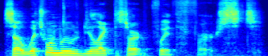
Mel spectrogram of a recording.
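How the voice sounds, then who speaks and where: A man's voice: medium pitch, a little slow. A man hosting a casual group chat, rambling, joking and often interrupting himself. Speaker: podcast host.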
